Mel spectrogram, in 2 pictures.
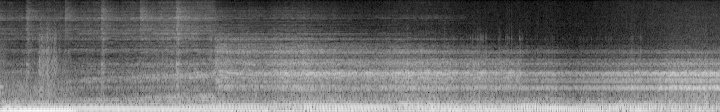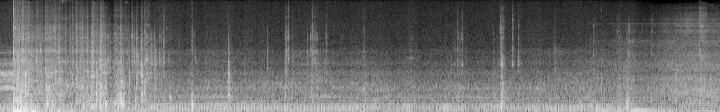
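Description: Car horn held steadily for about six seconds, cut off by a sudden loud crash of a collision, with scattered knocks after it, over road and engine noise heard from inside a car.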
